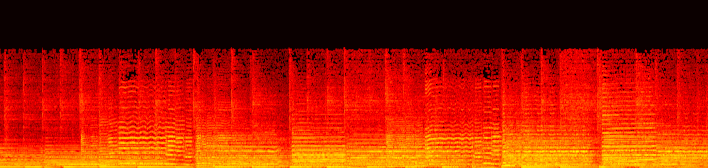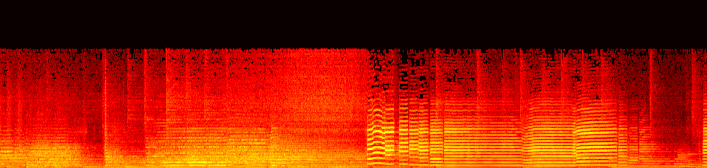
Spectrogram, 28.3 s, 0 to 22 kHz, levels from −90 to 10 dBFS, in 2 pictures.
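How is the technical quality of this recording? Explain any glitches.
The technical quality of the recording is sound, and there are no glitches to explain.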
